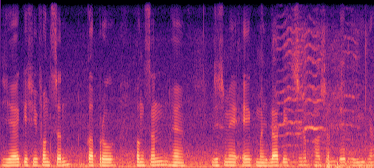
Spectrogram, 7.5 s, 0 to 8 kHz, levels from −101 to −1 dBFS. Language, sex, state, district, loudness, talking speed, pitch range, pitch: Hindi, male, Haryana, Charkhi Dadri, -16 LUFS, 120 wpm, 145-150 Hz, 150 Hz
